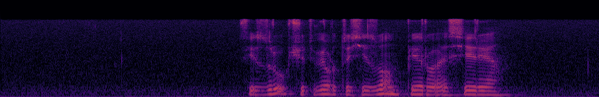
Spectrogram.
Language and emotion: Russian, neutral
